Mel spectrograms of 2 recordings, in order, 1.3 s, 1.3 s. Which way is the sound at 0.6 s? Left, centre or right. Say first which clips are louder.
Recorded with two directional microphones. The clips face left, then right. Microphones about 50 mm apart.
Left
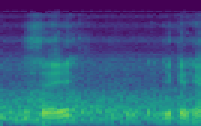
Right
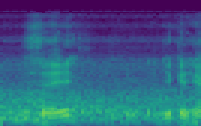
Even; right.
